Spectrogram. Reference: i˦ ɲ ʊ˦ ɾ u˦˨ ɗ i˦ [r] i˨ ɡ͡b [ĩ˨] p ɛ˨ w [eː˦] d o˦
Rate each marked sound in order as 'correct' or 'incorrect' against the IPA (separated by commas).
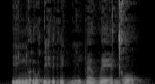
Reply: correct, correct, correct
